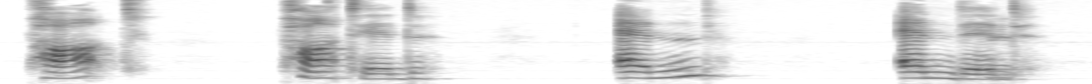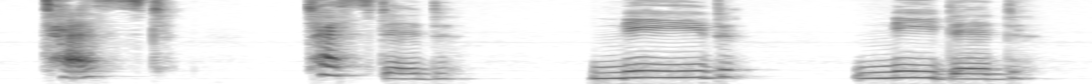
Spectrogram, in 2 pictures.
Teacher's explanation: ed is pronounced as id. This means that it adds on an extra syllable.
